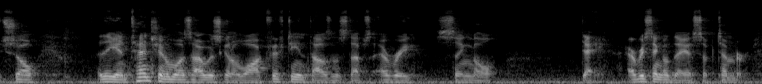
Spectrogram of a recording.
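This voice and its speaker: A man's voice: on the low side, normal speed, slight background noise. A middle-aged man with a stuffy, congested nose, talking candidly in a rambling vlog confession full of ums and restarts. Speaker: vlogger.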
